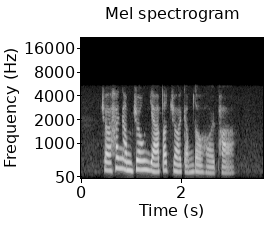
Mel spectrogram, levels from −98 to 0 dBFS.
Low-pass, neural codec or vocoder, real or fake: 5.4 kHz; none; real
